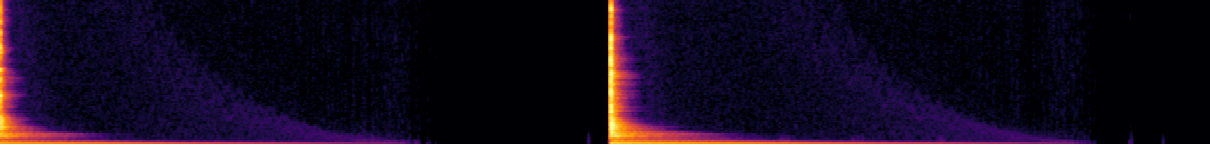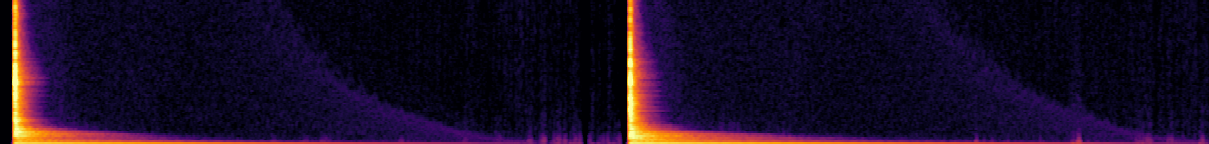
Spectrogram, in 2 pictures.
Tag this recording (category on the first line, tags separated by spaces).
Music > Solo percussion
acoustic beat beatloop beats drum drumkit drums fill flam floortom instrument kit oneshot perc percs percussion rim rimshot roll studio tom tomdrum toms velocity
